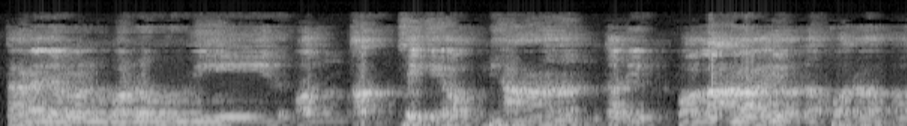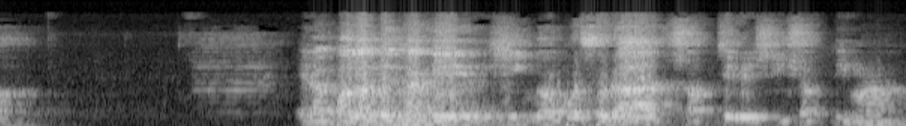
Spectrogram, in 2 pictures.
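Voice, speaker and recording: An older man giving a Vaishnava sermon on scripture, slow and emphatic, dropping from loud to soft, sometimes chanting Sanskrit verses. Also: mid-range voice, flat delivery. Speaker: Vaishnava preacher. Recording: echoey hall, voice from a distance, faint hum.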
